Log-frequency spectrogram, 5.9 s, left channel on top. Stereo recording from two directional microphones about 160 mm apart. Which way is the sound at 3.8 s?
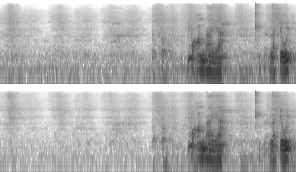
20° left (ahead or behind).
